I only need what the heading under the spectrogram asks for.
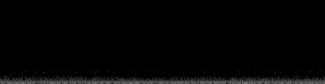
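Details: Tiny wild barn owl chick in a research nest box at feeding time: two short hoarse hisses separated by over a second, with a couple of sharp clicks and a low background hum.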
